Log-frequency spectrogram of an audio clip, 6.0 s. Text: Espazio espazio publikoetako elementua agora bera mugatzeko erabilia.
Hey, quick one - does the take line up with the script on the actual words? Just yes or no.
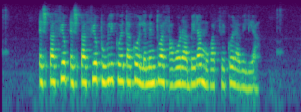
yes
